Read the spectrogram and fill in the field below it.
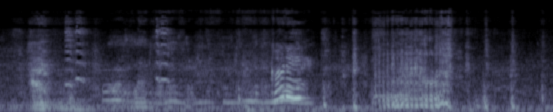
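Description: A schipperke growls while worrying a plush toy.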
